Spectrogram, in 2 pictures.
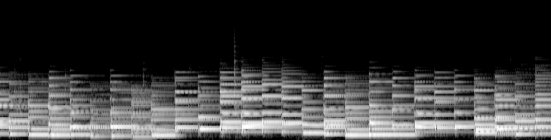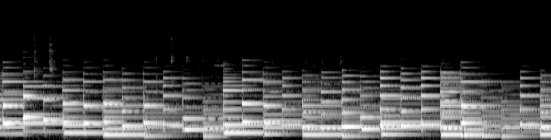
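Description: Background piano music, a steady run of single struck notes over a lower line.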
